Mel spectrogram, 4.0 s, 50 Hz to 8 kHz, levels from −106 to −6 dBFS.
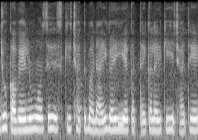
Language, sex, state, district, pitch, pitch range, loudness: Hindi, female, Bihar, West Champaran, 195 Hz, 190-205 Hz, -16 LUFS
